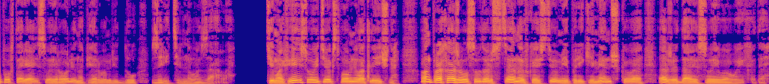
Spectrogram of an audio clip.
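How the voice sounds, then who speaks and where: A man narrating a novel in a scripted, expressive audiobook reading. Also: low voice, husky, no echo, clean studio sound. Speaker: audiobook reader.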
